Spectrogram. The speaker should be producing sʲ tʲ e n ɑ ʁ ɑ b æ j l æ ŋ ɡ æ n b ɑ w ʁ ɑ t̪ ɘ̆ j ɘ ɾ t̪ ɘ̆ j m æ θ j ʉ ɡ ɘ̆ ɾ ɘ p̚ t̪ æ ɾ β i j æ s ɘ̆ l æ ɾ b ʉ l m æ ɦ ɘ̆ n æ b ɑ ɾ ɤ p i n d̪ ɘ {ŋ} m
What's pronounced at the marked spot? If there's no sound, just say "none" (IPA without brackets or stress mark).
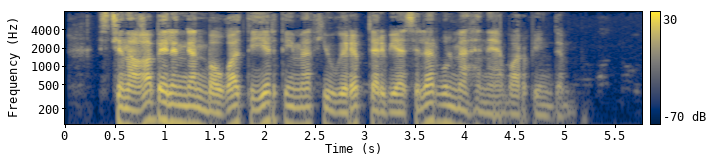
none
